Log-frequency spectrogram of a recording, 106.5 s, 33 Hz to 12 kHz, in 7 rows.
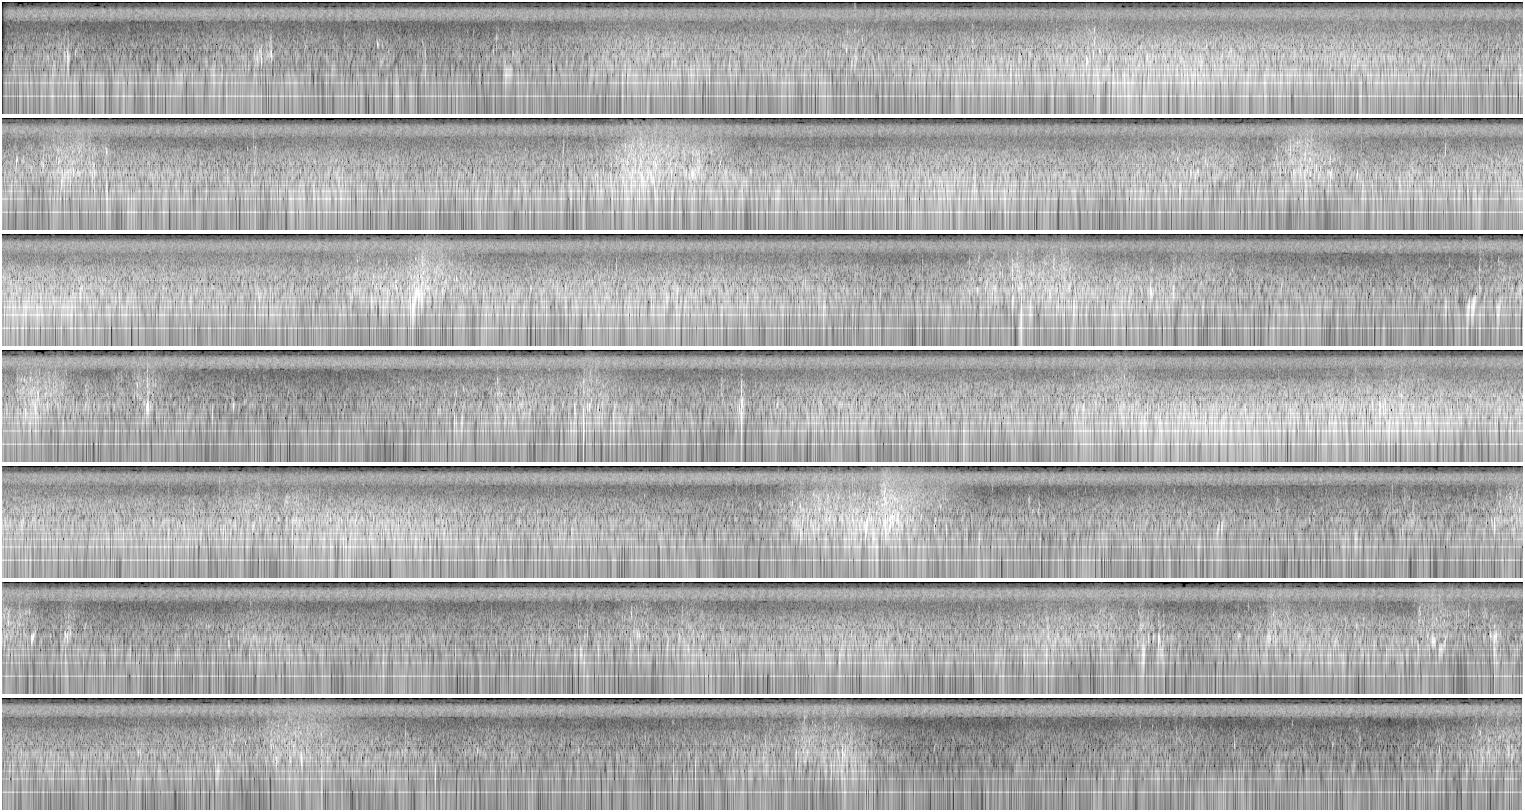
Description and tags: BGSaSc Greece Waves close Gravel Beach Crickets Cicades 04
Waves close Gravel Beach Crickets Cicades Greece 04
Recorded with Km 84 XY to Zoom H6
Beach, Cicades, close, Crickets, Field-Recording, Gravel, Greece, Sea, Waves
